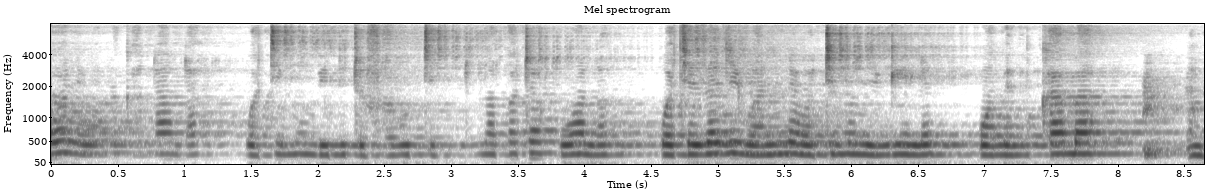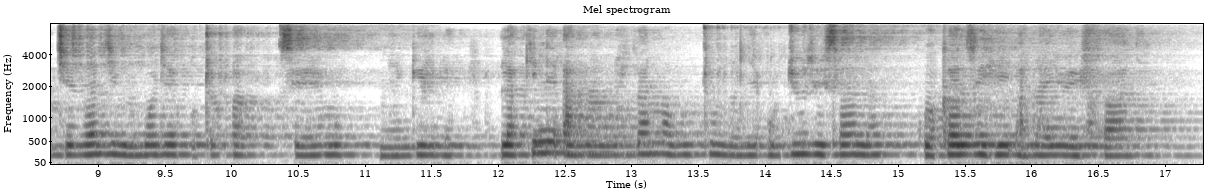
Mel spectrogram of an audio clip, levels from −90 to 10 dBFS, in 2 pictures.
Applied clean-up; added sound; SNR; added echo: none; none; none; reverberation time 1.6 s.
